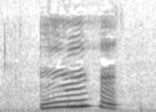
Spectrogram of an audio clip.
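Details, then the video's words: Pet arctic fox crying indoors: one drawn-out, rising whining note lasting about half a second, then a shorter, falling cry, both rich in harmonics, with a quiet background. "Crying fox"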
